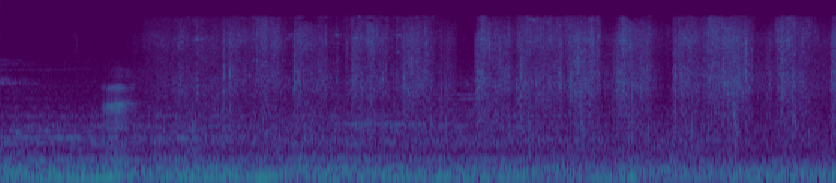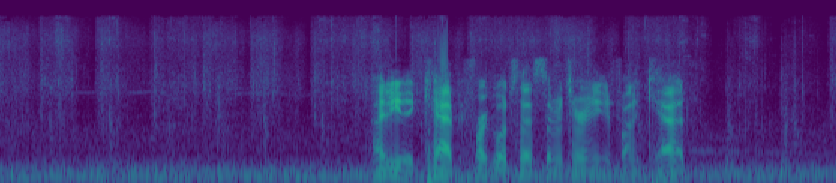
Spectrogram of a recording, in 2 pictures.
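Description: Footsteps run quickly over soft ground.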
